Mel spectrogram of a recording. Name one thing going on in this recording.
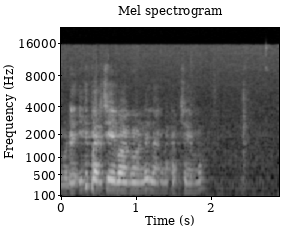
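A young man speaks into a microphone, heard through a loudspeaker.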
